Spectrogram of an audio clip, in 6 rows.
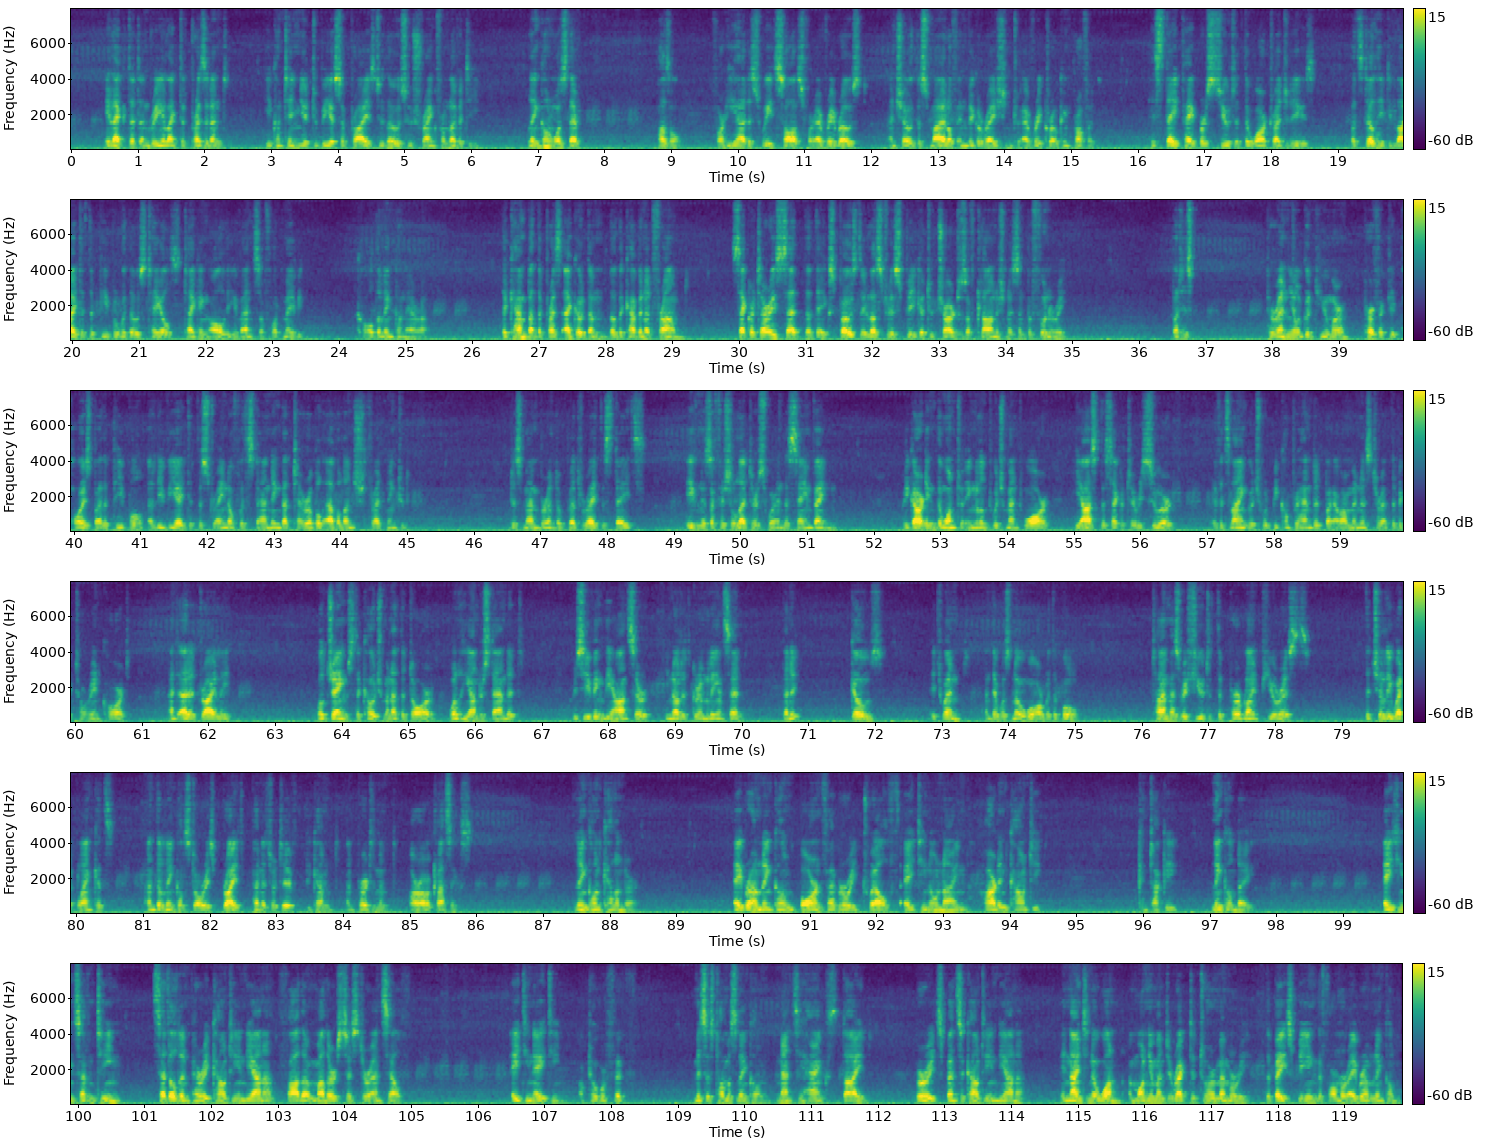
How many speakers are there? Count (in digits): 1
